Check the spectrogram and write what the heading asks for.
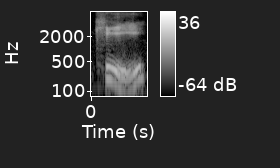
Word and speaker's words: ghee: Ghee, which she actually pronounces it key, coconut water, squash, honey, those kind of things are water.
